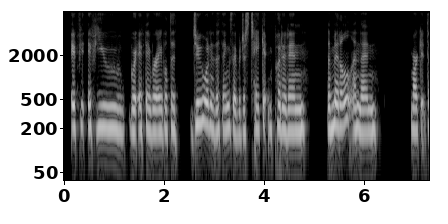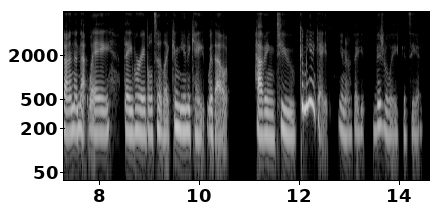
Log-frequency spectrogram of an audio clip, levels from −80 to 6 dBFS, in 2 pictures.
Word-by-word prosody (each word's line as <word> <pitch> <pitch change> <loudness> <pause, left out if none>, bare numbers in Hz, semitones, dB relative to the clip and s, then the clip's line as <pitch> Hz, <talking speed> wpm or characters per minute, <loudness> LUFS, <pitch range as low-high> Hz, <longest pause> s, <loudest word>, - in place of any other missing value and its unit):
if 210 0 +2
y 210 - -5
if 210 -1 -2
you 200 -2 +1
were 185 -2 +2
if 190 0 0
they 190 - +2
were 180 0 +2
able 185 +1 +1
to 185 -3 -2 0.3
do 230 +7 +3
one 230 -2 +5
of 195 - -2
the 185 - 0
things, 195 +2 -1
would 170 -1 0
just 180 - -3
take 195 -1 -4
it - - 0
and 195 - -5
put 210 -3 0
it 185 -1 +2
in 185 +1 +2 0.4
the 195 - +2
middle 220 +3 +4
and 195 +1 +2
then 180 +1 +1 0.7
mark 190 -1 +1
it - - -7
done, 185 -1 +3
and 190 +2 +1
that - - -1
way, 175 +4 0 0.2
they 180 -2 +3
were 185 +1 0
able 175 0 0
to, 190 -3 -1
like, - - -5
communicate 185 -5 +1
without 175 -1 -1 0.5
having 165 -1 +3
to 165 -2 -1
communicate, 410 0 +3 0.2
you 205 -4 -6
know, 165 0 -8
they 180 +1 -10 0.2
visually 185 -5 -5
could 165 -2 -12
see 165 - -11
it. 190 +2 -18
185 Hz, 205 wpm, -22 LUFS, 175-205 Hz, 0.7 s, one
